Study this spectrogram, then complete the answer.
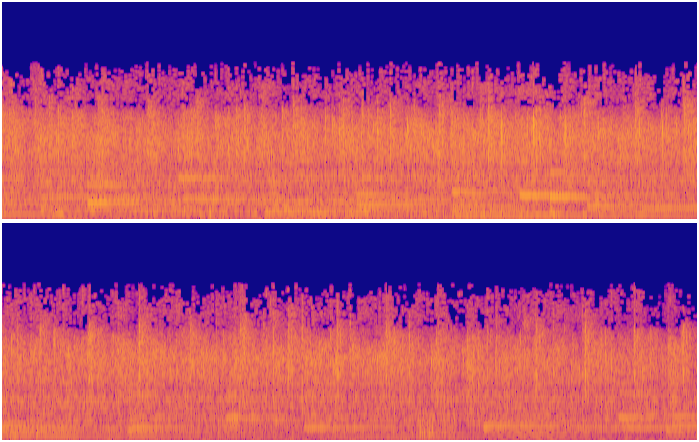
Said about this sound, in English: Keep clapping. Motivate them as they come.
